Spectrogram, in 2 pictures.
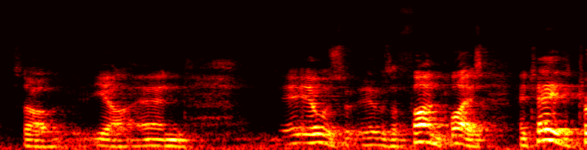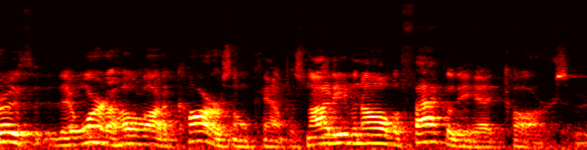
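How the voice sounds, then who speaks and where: A man at a fairly high pitch with very wide pitch swings, moderate in pace, with audible room echo. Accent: Mississippi. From US South, Mississippi. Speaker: local resident sharing memories. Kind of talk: reminiscing at a group meeting. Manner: halting, with fillers and repeats.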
